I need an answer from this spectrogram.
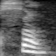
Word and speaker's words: sans: هنا عندنا S A N S كتنطق صون، هنا S A N G كتنطق صون، وهنا C E N T كتنطق صون، وهنا S E N S صون، وهنا S E N T صون.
